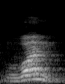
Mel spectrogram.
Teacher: अब ये हा आ गया नून साकिन के बाद, तो जब इजहार का कायदा लगता है तो इसमें गुन्ना नहीं करते, इसलिए यहां पर नून साकिन में गुन्ना नहीं होगा।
